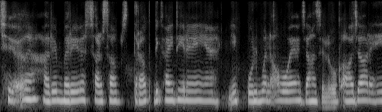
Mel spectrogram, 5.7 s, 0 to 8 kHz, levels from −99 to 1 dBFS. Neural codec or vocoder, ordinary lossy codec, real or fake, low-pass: codec, 16 kHz, 2 kbps, X-Codec, HuBERT features, trained on LibriSpeech; none; fake; none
